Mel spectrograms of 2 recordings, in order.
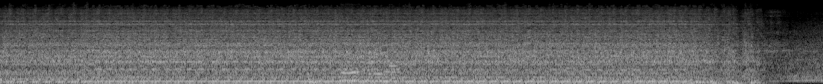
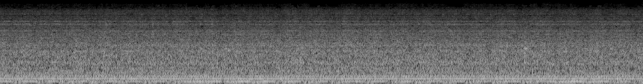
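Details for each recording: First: Mini after head gasket and timing chain reassembly, first run on a chilly day: steady even idle with smooth regular beat, no knocks or misses, then drops quieter; engine runs healthy. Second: Mini after head gasket and timing chain replacement: steady idle with constant whooshing radiator fan roar from start-up, low even hum; fan kicks on immediately and car throws P0128 coolant temperature too low, same fault as before teardown, coolant temp reading suspected.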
